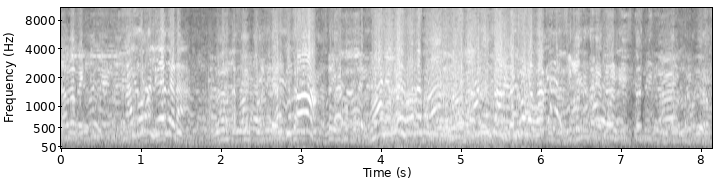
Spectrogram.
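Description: A crowd of men talking over one another: several voices at once, loud and continuous.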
